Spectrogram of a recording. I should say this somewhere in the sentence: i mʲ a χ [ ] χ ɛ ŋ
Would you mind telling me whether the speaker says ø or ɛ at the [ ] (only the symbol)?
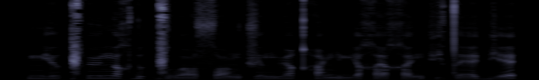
ɛ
